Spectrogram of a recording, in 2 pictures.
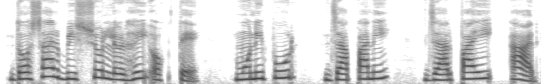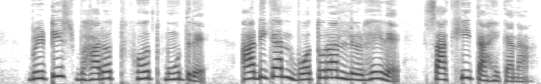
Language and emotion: Santali, neutral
